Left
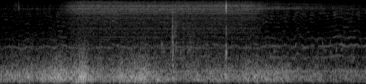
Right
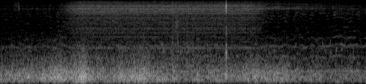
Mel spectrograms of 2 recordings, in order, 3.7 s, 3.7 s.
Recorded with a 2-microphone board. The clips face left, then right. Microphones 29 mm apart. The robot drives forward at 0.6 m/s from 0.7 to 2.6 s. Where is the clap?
45° left (ahead or behind), 4 m.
